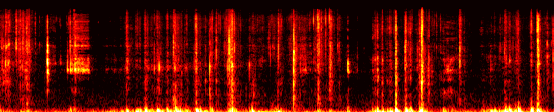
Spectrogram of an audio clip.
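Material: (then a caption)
Soap. A steel utility-knife blade scrapes and shaves the surface of a solid, embossed, semi-dry white bar soap held in the hand. Repeated crisp, crumbly scraping and tearing sounds come in quick bursts, with dull low thumps under bright, brittle crackles that stop short with no ring.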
